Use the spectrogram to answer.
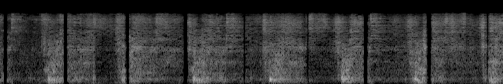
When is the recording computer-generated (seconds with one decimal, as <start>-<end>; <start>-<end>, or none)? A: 0.8-1.8; 2.5-3.5; 3.9-5.0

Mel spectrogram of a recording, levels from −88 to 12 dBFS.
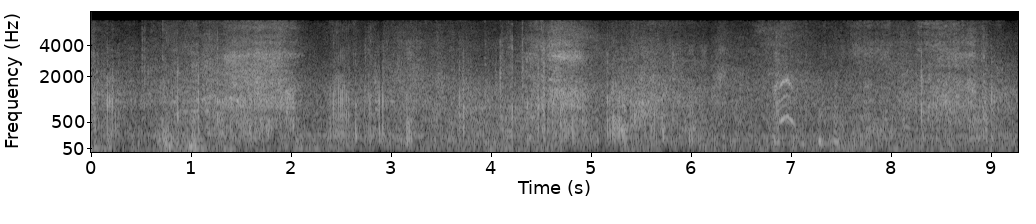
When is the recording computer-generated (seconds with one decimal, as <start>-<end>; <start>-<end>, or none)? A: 1.3-1.9; 6.0-8.9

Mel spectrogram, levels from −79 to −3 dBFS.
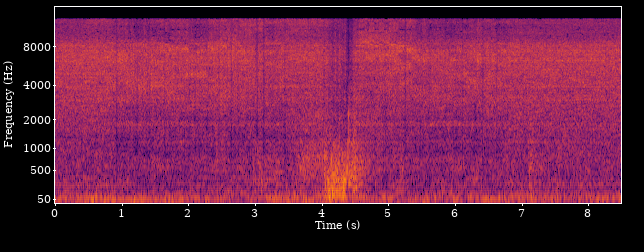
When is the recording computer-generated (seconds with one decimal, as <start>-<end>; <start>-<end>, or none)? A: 0.9-3.5; 4.3-6.8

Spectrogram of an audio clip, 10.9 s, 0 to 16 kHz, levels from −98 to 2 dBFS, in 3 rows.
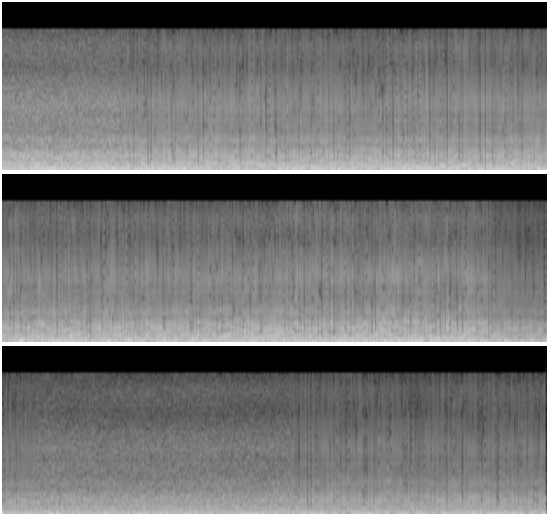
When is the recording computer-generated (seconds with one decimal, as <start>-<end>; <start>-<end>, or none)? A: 0.8-7.5; 9.2-10.9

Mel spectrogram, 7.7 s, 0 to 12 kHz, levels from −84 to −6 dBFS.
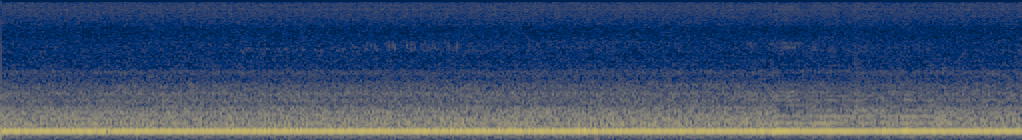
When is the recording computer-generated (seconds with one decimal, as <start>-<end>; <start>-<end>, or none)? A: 5.8-7.0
